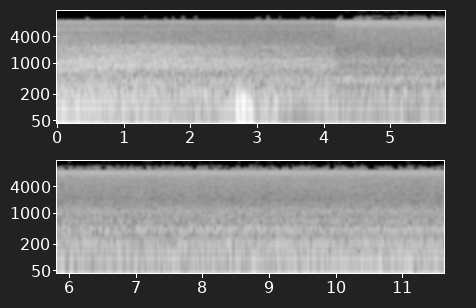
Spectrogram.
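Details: A returning swarm of bees in a large tree outside a home, recorded on a phone: a dense, steady low humming drone that fills the whole recording, with a brief thump near the start.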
